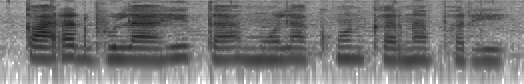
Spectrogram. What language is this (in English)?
Chhattisgarhi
